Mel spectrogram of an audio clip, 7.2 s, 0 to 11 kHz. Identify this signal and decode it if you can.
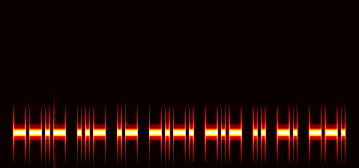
Morse code, heard as a keyed tone, about 15 wpm, 700 Hz. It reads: QUACKING
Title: Pangram Challenge v2 - 15wpm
